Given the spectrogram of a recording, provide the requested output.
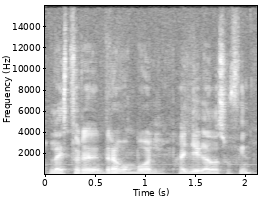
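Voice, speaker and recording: A man's voice: deep voice, level tone, quick pace, darkish tone, a little hiss or hum. A young man co-hosting a gaming video, chatting casually and explaining fighting game moves to his partner. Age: young adult. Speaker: gaming channel co-host. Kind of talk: casual gameplay chat. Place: indoor home recording space. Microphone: lapel mic and headphones. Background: game music.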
